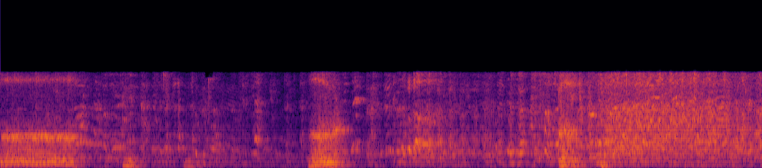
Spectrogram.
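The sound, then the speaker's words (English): A voice imitates a wife's loud, raspy snoring in bed, with several harsh snorting bursts spaced a few seconds apart and rough, rumbling breaths in between. “You ever sleep with someone that snores so bad they wake their own self up?”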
